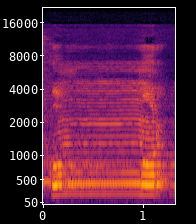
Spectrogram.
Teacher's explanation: اور کاف میم پیش کم، میم را پیش مر، کم مر۔ یہاں پر میم سے میم آیا تو یہاں ادغام شفوی ہوا، جہاں غنہ کے ساتھ پڑھیں گے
